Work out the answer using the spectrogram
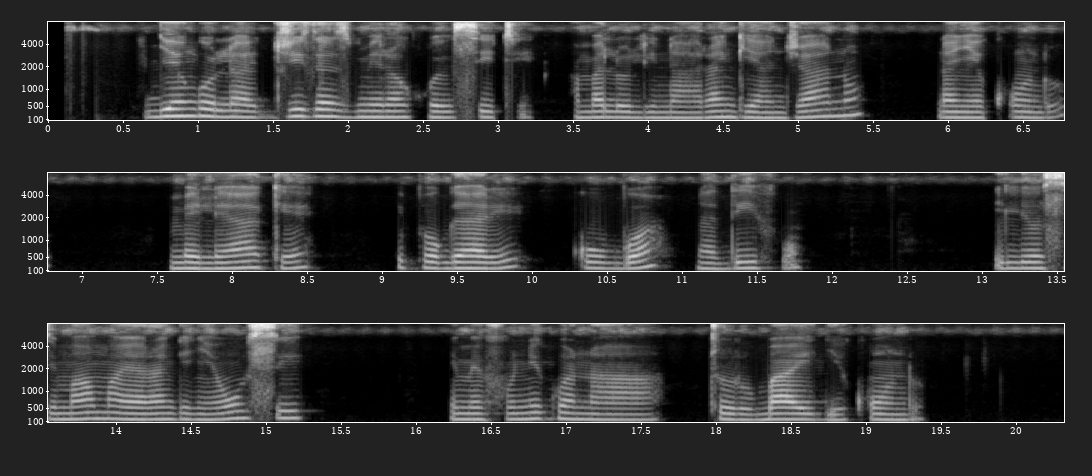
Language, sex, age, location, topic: Swahili, female, 25-35, Mombasa, government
